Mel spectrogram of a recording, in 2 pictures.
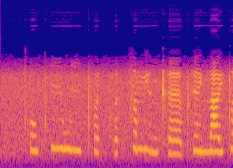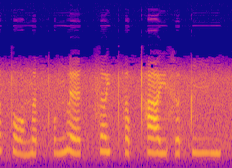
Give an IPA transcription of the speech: t̪ʰ o˧ w t̪ʰ iː˥ w iː˧ pʰ ɵ˨˥ t̚ h ɵ˨ t̚ t͡s ɐ˥ m j ɪ˨ ŋ kʰ ɛː˨˩ pʰ e˧ j n̪ aː˧ j t̪ ɐ˥ t̚ t̪ ɔː˨˩ n̪ ɐ˨˥ t̚ t̪ʰ ʊ˨˥ ŋ l ɛː˨˥ k̚ t͡s ɐ˥ j t̪ʰ ɐ˧ p̚ t̪ʰ aː˧ j s ɵ˨ t̚ t̪ iː˧ ŋ

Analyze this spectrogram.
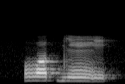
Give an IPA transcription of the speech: β ɔ t dʲ ẽ i̯

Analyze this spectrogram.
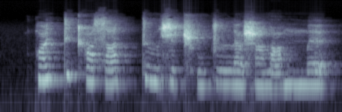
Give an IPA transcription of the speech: qʷ ẽ tː i kʰ ɯ sˤ ɛ tː ɯː ɕ i ʈ͡ʂʰ u ɡ lː a ʂ ẽ ðˤ ʌ mː ɛ

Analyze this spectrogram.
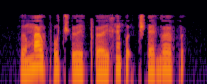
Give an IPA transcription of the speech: ə˩˥ m a˥ o̯ pʼ o˧ t͡ʃʼ ø˧˩ e̯ pʼ œ˨˩˦ e̯ x ɛ̃˥ p ə˥ ʔ t͡ʃʼ ɛ˧ ɡ œ˥˧ p

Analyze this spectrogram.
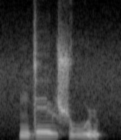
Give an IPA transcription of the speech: ŋ ɡ ɛː ɭ ʃ u ɳ

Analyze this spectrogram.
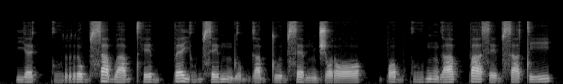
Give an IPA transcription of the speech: j ɛ˨˦ kː o̤˩˧˩ r o˦˨ b s a˦˨ b a˨˩˦ b t̪ʰ e˩˧˩ b pː ɛ˧˥˧ j o̤˨˦ b s e˨˦ b n d o˩ b ɡ a˨˩˦ b tʷ e˨˩˦ b s ɛ˦˨ b n d͡ʒ ɔ˨˦ ɾ ɔ˨˦ | p ɔ˩˧˩ b k o̤˨˦ b ŋ ɡ a˨˦ pː a˦˨ s e˩ b s a˨˩˦ t i˨˦

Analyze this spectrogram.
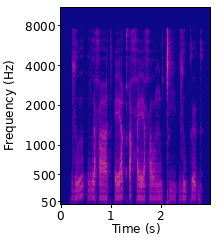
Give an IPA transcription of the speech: z ʊ | v ə ħ ɑː t͡sʼ ɛː qʼ ʌ ħ ɛː ħ ɔː ŋ u ǀ i | z u k ə˞ ɡ

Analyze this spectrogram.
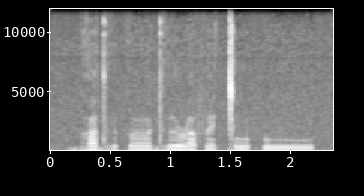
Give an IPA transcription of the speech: bʱ ɐ dʱ ʉ k ɵː dʱ ɨ ɹ ɐ f e ǀ uː θ uː

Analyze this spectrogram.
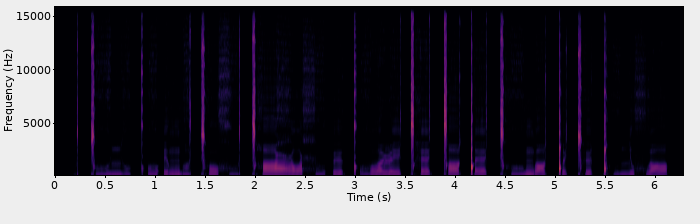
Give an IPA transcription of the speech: ǀ ɔ̤˨ ʎ ɔ̤˨ kʼ ɔ̤˦ ʔ ɪ˨ ŋʷ ɑ̤˦ ǀʰ o˨ x ɔ̤˨ ǀʰ ɑ˦ ʕ ɔ˨ ħ o̤˨ ʔ ʏ˨ kʼ ɔ̤˨ lˠ ɪ˨ ɭ e˨ ǀʰ ɛ˨ ǀ ɑ˦ ǃ ɛ˨ ǀʰ ɔ̤˦ ŋʷ ɑ˨ ǃ ʏ˦˨ ǀʰ ʏ˦ ǃʰ ṳ˨ ʎ ə˦ xʷ ɑ˦

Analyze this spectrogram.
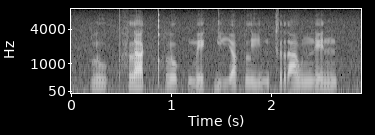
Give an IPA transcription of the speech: p l u˦˥ ʔ pʰ l a˥˩ k̚ pʰ l o˨˩ k̚ m e˥˩ k̚ j i˩˦ a̯ p l i˨˩ n k r a˧ w n e˥˩ n

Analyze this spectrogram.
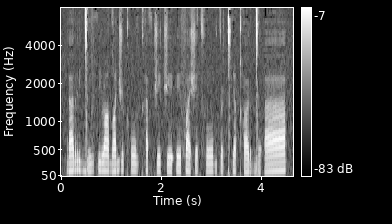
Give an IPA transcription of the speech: ɾ a r i ɡ͡ǀ e v θ i ɹ o dˤ ɛ d͡ʒ ə˞ kʰ oː v kʰ a θ t͡ʃ e t͡ʃ e ʔ e f a ʃ ɛ t͡sʰ oː ɡ t ə˞ ǀʰ i qʰ ə˞ r ɡ͡ǀ ɛ ʔ aː

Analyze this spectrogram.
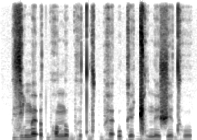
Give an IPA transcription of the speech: zʲ ʊ˦ ʎ m ɛ˦ ʔ ə˦ t bʱ ɔ˦ n ʊ˦˨ bʱ ɨ˦˨ t ɡ u˨ t bʱ ɛ˨ ʔ u˦ k e˨ ɡ͡ǁ u˨ n e˨ ʃ e˨ dʱ ʊ˨

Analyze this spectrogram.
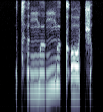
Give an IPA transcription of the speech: tʰ ɘ ŋ͡m ɯ ŋ͡m ɯ kʼ ɔ t͡ʃ

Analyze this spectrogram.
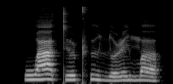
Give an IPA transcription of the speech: w a˧˥˧ t ʉ˨˦ ʈʰ ʉ˦˨ ʎ o˨˦ ɭ i˧˥˧ m ɐ˦˨

